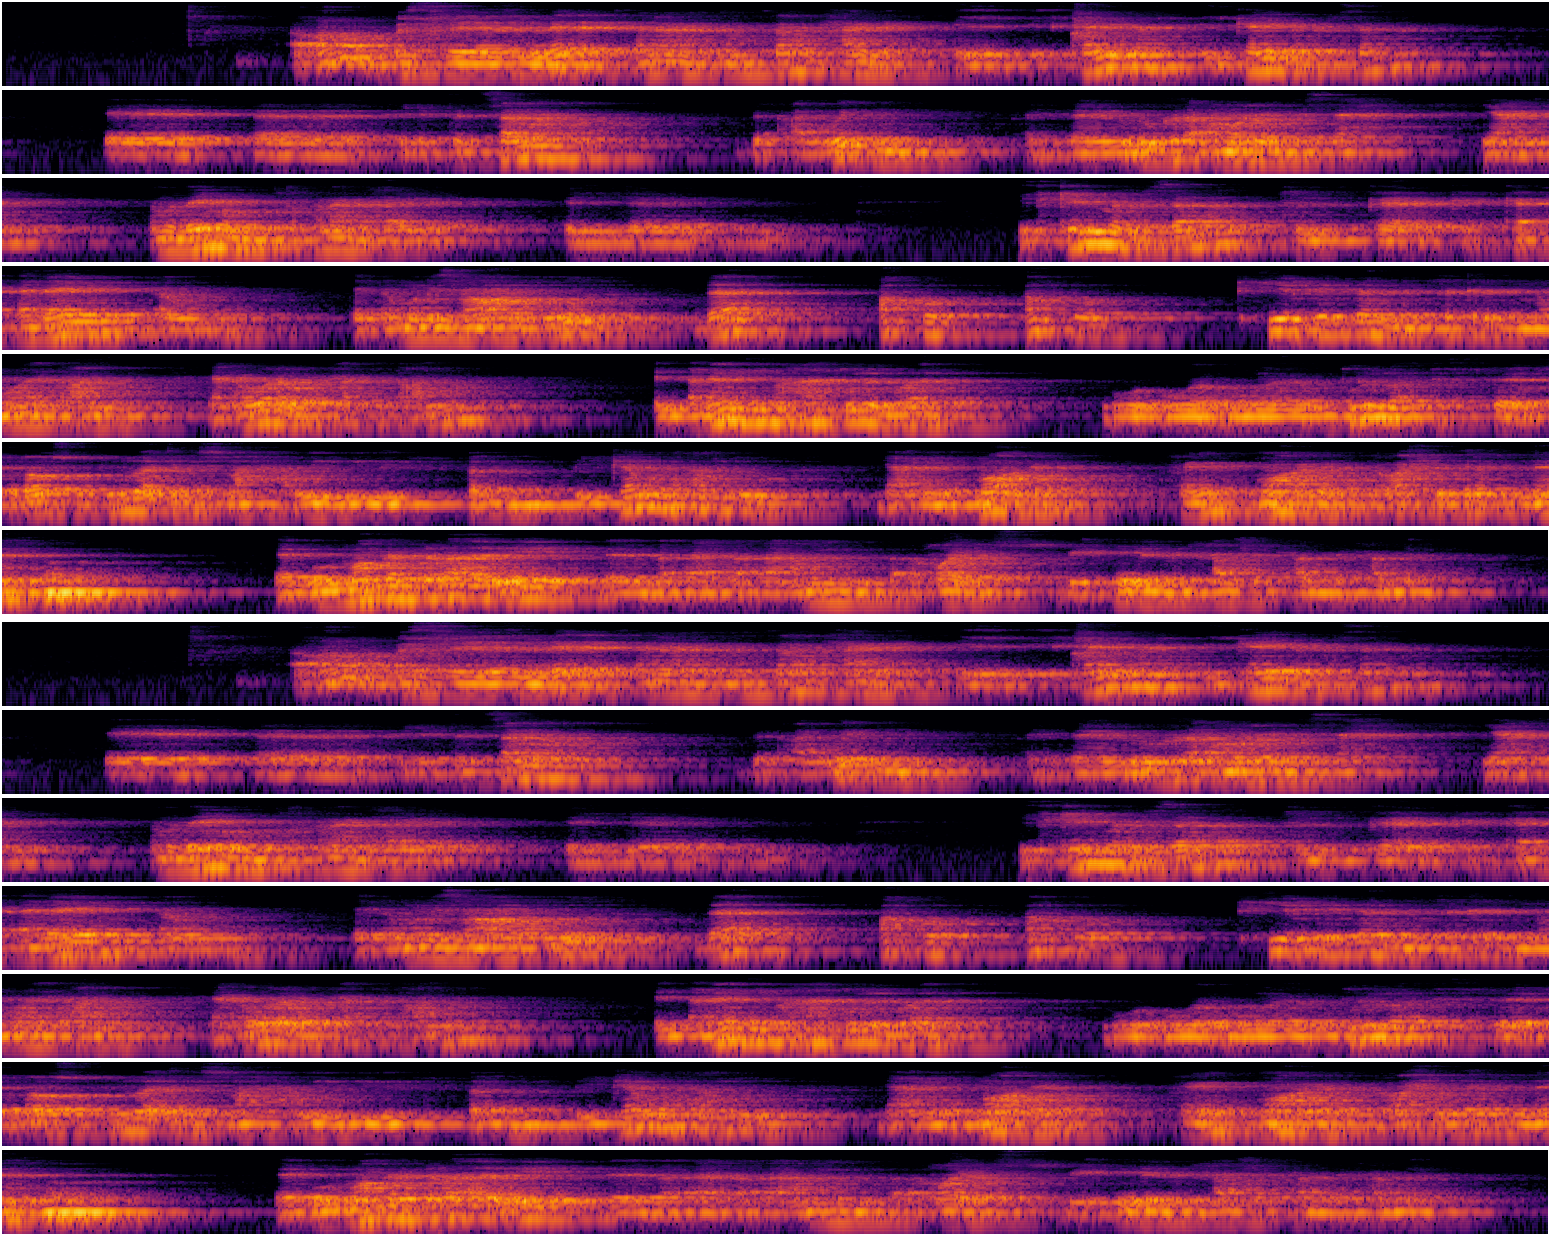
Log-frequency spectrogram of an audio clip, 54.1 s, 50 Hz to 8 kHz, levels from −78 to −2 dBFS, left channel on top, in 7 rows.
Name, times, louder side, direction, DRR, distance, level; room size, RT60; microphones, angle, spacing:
voice 1, 1.4-7.1 8.2-10.7 11.5-12.4 12.9-14.7 15.1-15.6 16.2-17.7 18.3-19.4 20.6-24.5 24.9-26.3 26.7-27.0 27.6-28.0 28.3-28.8 29.4-33.4 34.2-35.7 36.4-42.6 43.0-44.1 44.5-46.9 47.8-53.5, left 2 dB, 90° left, -5 dB, 0.4 m, -25 dB
3.2 x 2.7 x 2.5 m, 1.4 s
head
